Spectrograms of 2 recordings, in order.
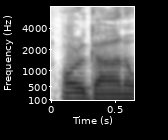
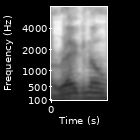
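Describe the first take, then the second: First: Oregano with the stress on GA, o-ri-GAH-no; oregano variant. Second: Oregano with the stress on REG, o-REG-ano; alternative oregano. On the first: Cook offers viewers either name, oregano stressed on GA. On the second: Cook offers viewers another name, oregano stressed on REG. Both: Shown as a demonstration. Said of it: "whatever you wanna call it".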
